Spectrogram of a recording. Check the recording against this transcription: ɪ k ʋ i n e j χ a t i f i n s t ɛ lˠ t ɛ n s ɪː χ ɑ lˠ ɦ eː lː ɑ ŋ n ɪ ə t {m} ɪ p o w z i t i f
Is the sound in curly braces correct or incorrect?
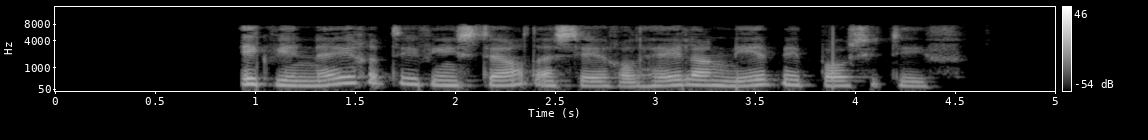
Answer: correct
